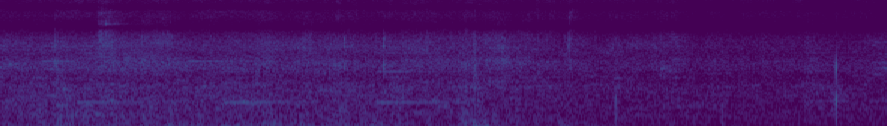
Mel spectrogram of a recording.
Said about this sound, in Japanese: 電車着いたね。入ろっか。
